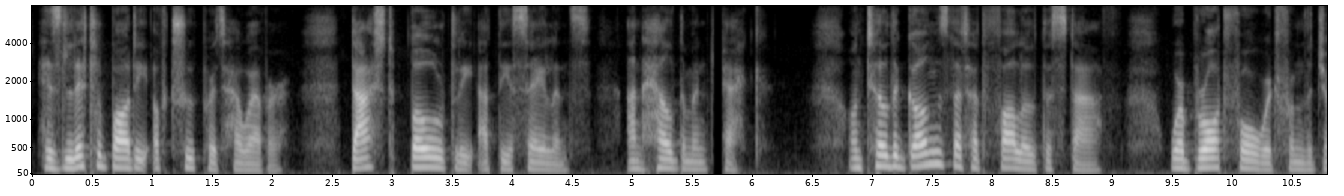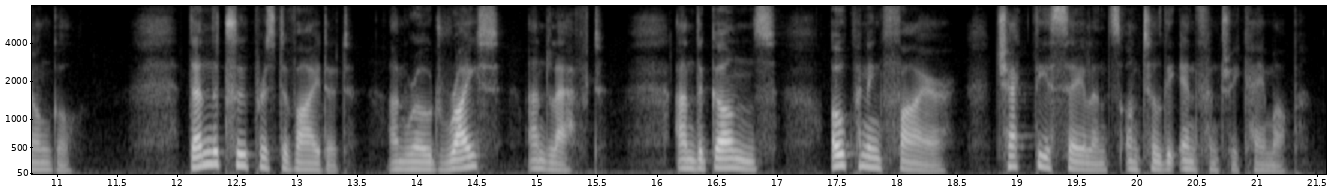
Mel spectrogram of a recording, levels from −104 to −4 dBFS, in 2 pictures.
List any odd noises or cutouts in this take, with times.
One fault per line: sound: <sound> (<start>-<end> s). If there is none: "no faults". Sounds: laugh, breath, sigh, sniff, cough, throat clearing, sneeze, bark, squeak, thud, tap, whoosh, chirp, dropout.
sound: dropout (5.7-5.8 s)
